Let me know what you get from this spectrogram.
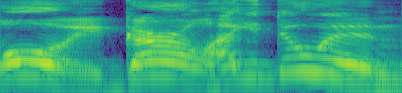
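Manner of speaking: put-on fat old man voice, very high, very slow. Greeting two people as a big fat old man who arrives: put-on big fat old man voice. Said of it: "I don't know if he talks like that".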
